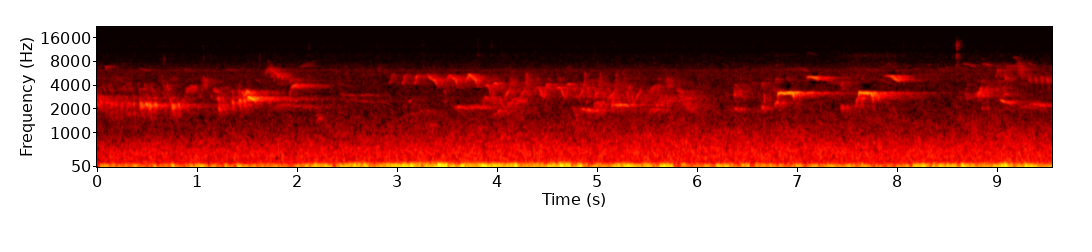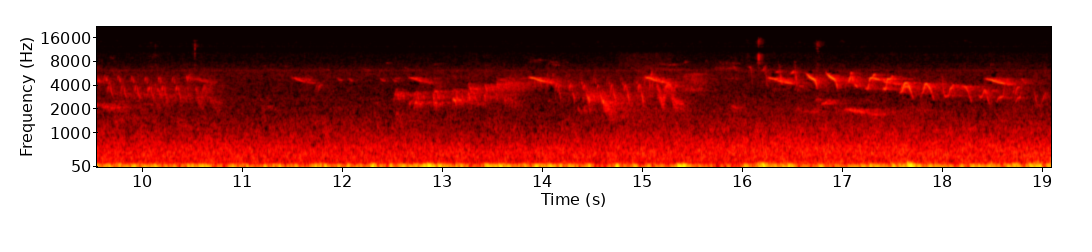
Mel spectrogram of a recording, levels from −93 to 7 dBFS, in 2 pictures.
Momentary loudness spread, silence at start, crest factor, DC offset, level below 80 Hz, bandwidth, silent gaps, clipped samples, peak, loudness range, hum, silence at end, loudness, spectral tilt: 11 LU; 0 s; 22 dB; under 0.1%; -30 dBFS; 7.6 kHz; none; under 0.1%; -8 dBFS; 7 LU; none; 0 s; -33 LUFS; -5.5 dB/octave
